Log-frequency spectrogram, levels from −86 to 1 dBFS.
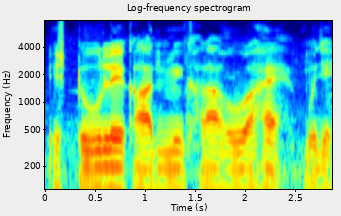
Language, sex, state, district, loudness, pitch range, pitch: Hindi, male, Madhya Pradesh, Katni, -20 LUFS, 95-100 Hz, 95 Hz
